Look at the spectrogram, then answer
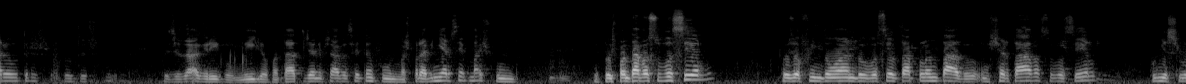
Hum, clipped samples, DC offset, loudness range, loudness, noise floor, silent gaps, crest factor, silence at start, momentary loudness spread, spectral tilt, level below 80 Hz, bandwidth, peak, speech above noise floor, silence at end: none; under 0.1%; under 0.1%; 7 LU; -28 LUFS; -56 dBFS; none; 18 dB; 0 s; 20 LU; -7 dB/octave; -58 dBFS; 14 kHz; -10 dBFS; 28 dB; 0 s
